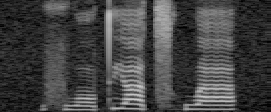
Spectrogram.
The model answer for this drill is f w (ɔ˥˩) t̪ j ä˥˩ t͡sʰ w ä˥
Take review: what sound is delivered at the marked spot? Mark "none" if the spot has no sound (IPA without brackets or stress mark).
ɔ˧˥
